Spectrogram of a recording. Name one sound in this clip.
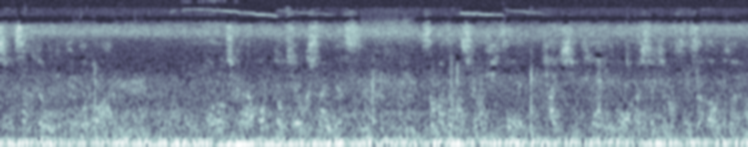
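A cat purrs steadily close by.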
